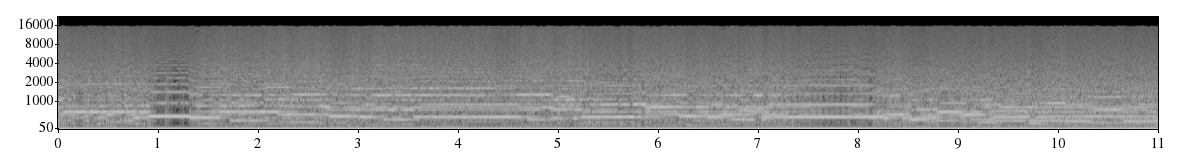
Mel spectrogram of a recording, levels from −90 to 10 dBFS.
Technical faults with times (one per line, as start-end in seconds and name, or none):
0.00-11.01 integer read as float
